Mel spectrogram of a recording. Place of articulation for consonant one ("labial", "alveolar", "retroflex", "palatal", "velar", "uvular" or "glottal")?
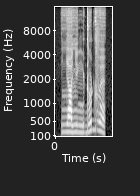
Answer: palatal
